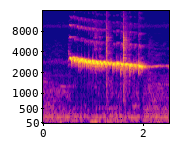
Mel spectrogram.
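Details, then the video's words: Greater green leafbird imitating a kingfisher: a single long rattling whistle, slightly falling, lasting about one and a half seconds, with two brief clicks and a low background hum. "Cicak ijo materi cekakak udang"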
